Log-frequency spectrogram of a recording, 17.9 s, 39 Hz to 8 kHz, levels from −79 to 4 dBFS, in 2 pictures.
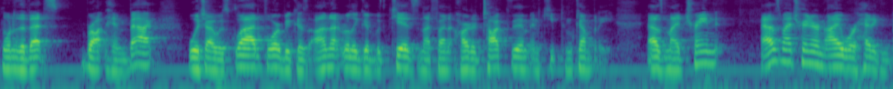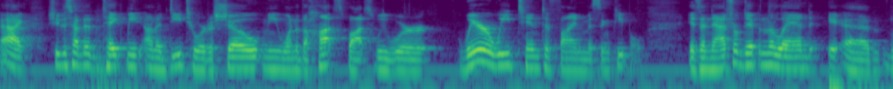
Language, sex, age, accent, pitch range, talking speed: English, male, 30-49, American, 120-145 Hz, 255 wpm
